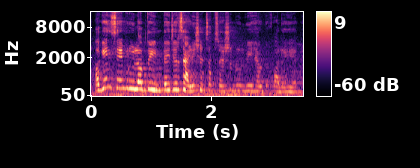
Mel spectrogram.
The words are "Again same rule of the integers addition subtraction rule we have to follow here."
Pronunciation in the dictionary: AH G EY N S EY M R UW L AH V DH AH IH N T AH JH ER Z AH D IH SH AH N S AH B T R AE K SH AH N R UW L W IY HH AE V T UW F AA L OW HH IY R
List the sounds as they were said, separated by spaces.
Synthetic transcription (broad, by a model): AH G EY N S EY M R UW L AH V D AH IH N T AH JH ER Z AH D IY SH AH N S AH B S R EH SH AH N R UW L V IY HH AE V T UW F AA L OW HH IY R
